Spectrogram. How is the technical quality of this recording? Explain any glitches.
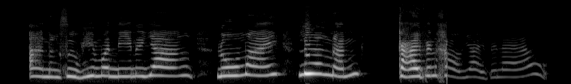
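The recording has one clear glitch. A sudden gain jump at 4.47 s drops the speech and background noise together by about 18 dB until the end, likely from a gain setting applied without a ramp.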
